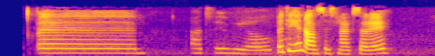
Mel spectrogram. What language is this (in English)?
Welsh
